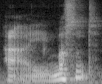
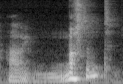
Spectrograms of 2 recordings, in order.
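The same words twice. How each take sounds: First: Said in the usual way. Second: Laughing at himself, mustn't said with a chuckle. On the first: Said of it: "I won't". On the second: Real, not acted. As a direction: repeat I mustn't while laughing.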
